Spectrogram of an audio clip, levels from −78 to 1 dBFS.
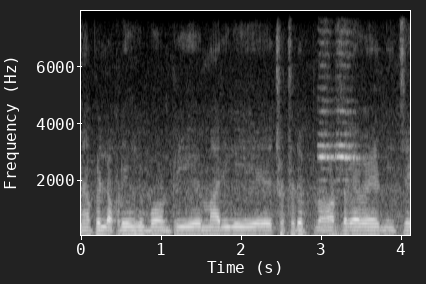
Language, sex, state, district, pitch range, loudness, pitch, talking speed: Hindi, male, Odisha, Nuapada, 120-125 Hz, -16 LUFS, 120 Hz, 230 wpm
